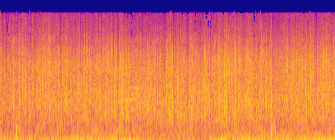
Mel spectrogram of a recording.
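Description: Steady rain falling, a dense hiss with many small drop ticks and a low rumble underneath.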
